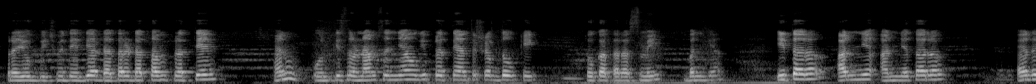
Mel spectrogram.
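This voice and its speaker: Woman teaching grammar with quiz-style questions. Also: mid-range voice. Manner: asks questions and answers them herself; recites Sanskrit rules in a slow measured chant. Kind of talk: classroom lecture explaining grammar.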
